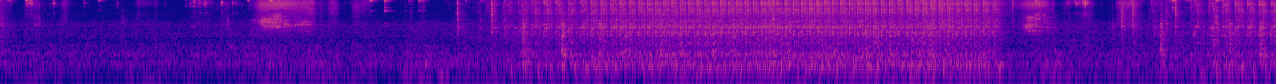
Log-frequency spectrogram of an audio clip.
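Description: Sewing machine stitching a lining piece onto quilted fabric. After a brief rustle of cloth being set in place, it starts about six seconds in and runs steadily, stops briefly about twelve seconds in, then runs again near the end.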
